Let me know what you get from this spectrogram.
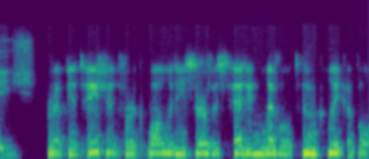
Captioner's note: automated Voice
